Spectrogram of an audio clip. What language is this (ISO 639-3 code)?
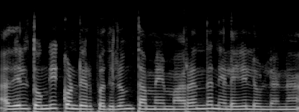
tam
